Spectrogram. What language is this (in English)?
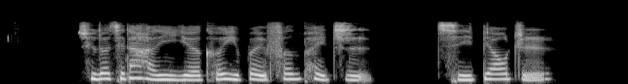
Chinese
